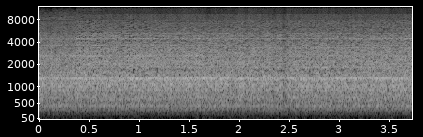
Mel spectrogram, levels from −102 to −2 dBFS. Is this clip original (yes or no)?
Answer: no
